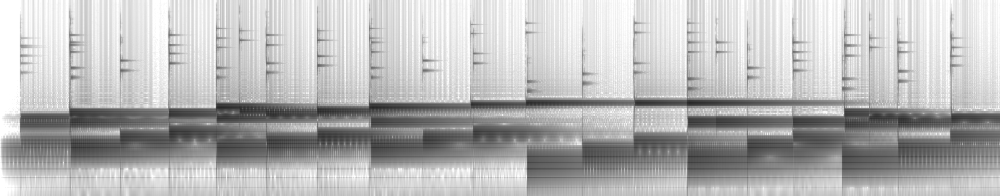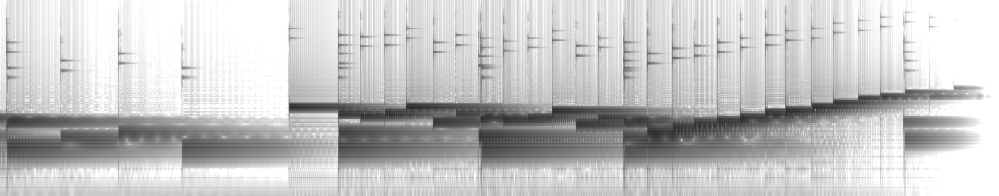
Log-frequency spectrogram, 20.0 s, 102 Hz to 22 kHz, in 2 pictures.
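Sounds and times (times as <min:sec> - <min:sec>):
carillon music box melodies: 0:00.0 - 0:19.9.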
